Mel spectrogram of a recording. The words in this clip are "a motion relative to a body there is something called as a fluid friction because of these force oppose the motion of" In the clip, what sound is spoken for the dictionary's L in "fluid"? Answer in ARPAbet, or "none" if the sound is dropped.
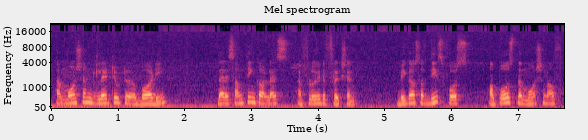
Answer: L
